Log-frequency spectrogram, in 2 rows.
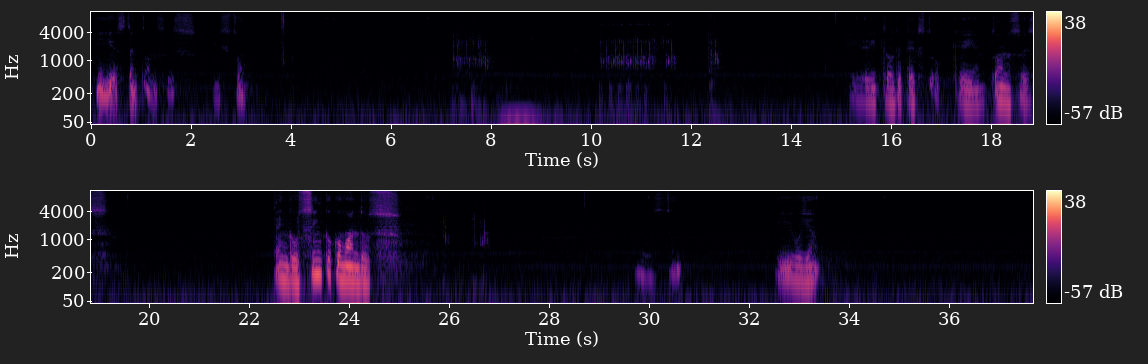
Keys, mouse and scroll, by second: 0.1-1.5 scroll up 2, 1.5 scroll up 1, 1.8-2.6 scroll down 1, 4.7 click, 6.7 click, 7.0-8.2 typing, 7.9 click, 10.2 Down, 10.4 Down, 10.5 Down, 10.7 Down, 10.9 Down, 11.1 Down, 11.5 Down, 12.4 Return, 14.5-16.4 drag, 17.2-19.2 drag, 19.5-22.8 drag, 23.0 ctrl+c, 24.6-25.9 drag, 26.5 ctrl+v, 28.3-29.2 scroll up 1, 29.2-29.9 scroll up 1, 29.9-32.5 drag, 32.8 click, 33.3 click, 33.6-37.3 drag.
